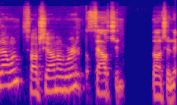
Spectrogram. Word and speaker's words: Falchion: Falchion Award?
